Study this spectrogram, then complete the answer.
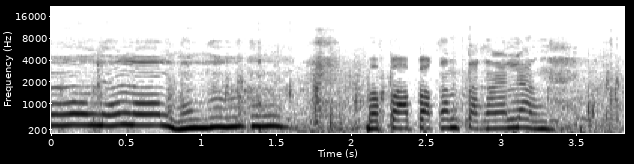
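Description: Footsteps scuff on a rocky path.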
